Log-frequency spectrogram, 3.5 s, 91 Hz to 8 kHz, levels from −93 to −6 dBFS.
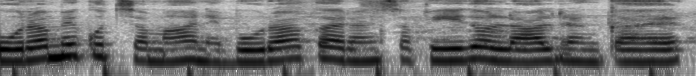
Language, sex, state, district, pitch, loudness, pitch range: Hindi, female, Jharkhand, Deoghar, 225 Hz, -14 LUFS, 215-240 Hz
